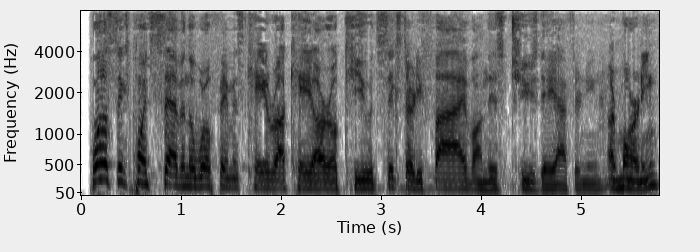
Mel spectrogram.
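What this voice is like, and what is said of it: Put-on radio DJ voice. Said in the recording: “This is ... DJ voice.”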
